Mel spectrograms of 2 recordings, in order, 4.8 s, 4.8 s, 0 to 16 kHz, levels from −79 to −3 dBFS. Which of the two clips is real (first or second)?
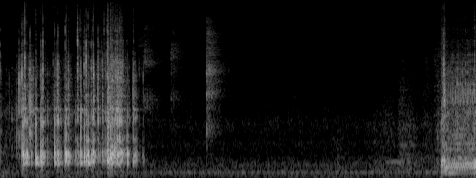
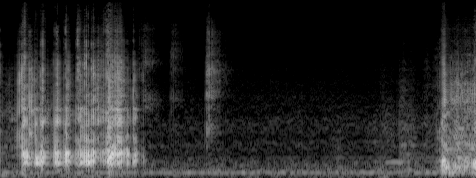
first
